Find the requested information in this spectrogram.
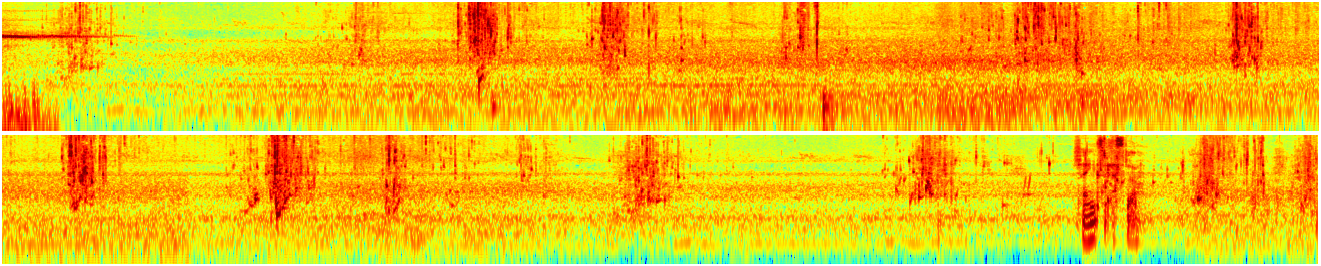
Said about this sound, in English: I'm walking in the shallows of what's now known as the Ovens River in the borders of Taungurung country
